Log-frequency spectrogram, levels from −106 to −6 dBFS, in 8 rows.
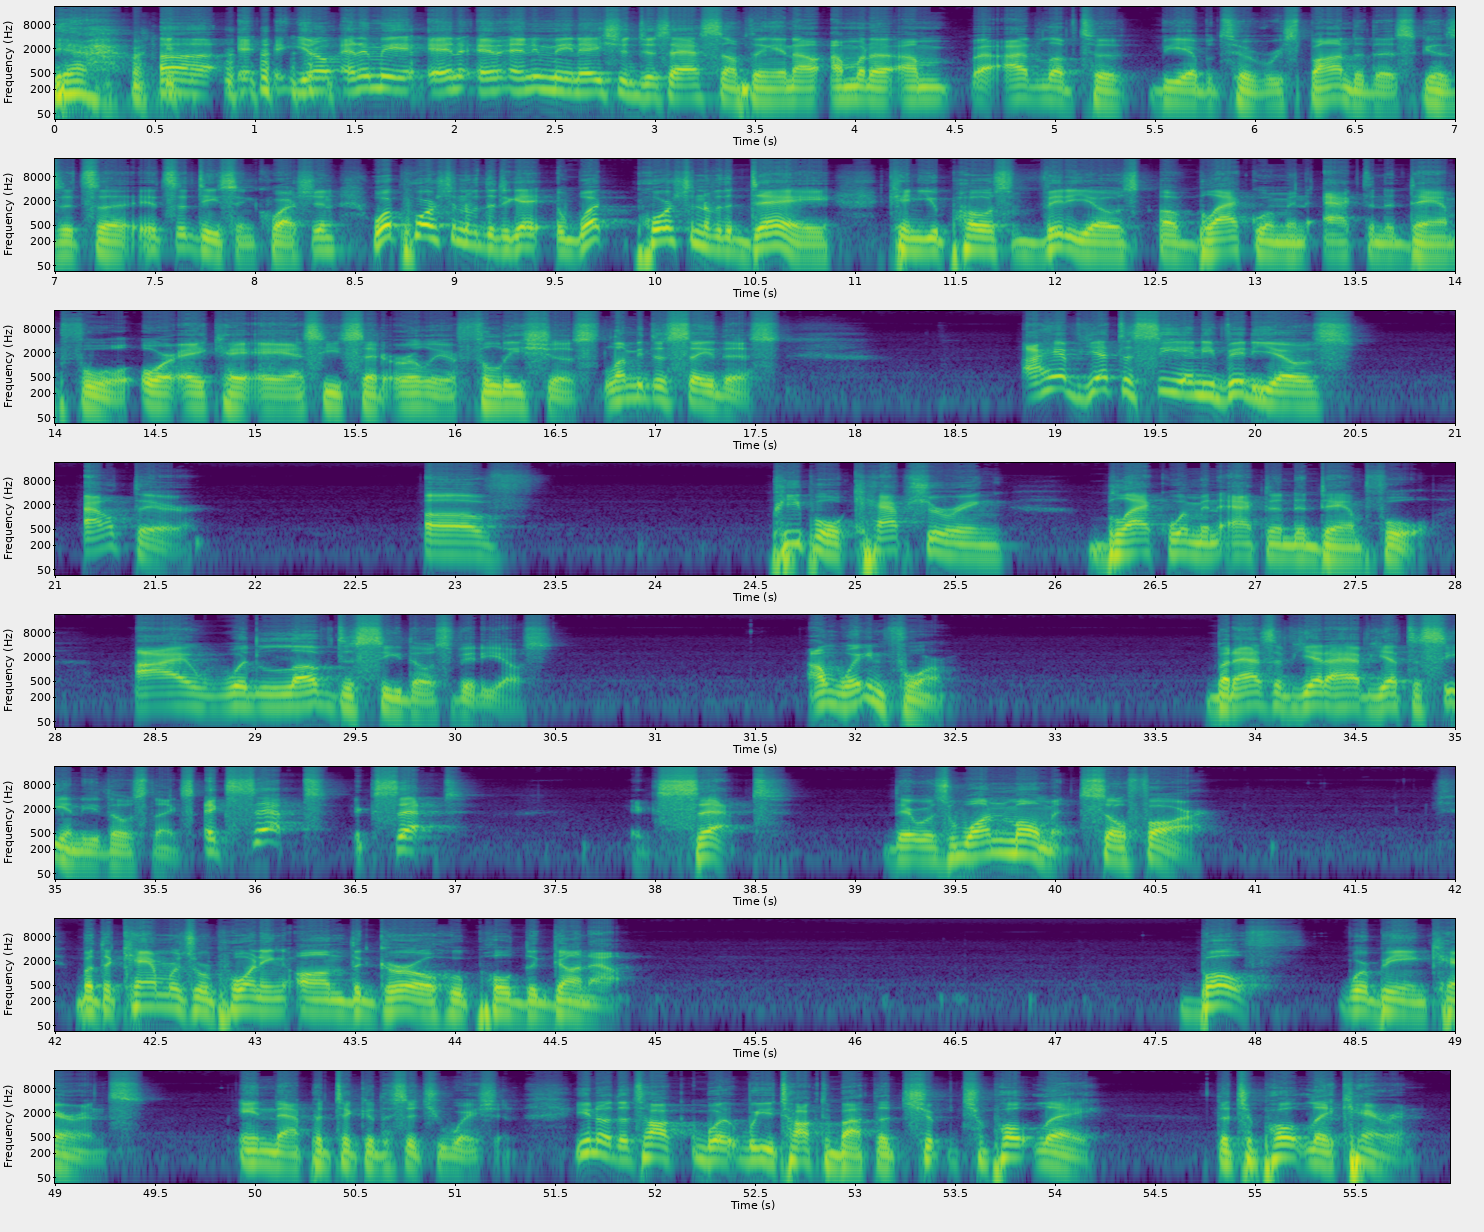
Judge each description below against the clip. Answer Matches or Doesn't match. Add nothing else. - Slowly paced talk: Doesn't match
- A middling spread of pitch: Matches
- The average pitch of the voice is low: Matches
